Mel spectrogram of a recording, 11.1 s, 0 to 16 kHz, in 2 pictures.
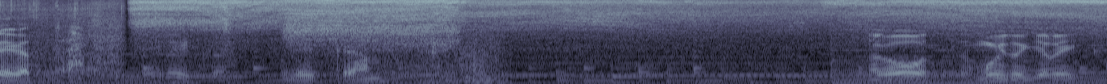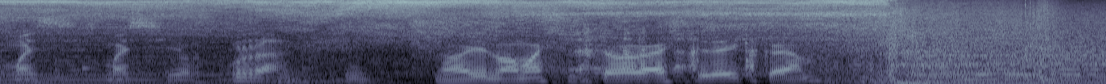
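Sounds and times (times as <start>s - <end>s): plasma torch air hissing: 0.3s - 10.2s.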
